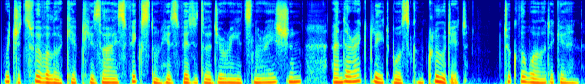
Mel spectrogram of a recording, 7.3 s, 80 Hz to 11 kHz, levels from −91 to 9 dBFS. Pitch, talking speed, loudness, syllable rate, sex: 155 Hz, 170 wpm, -17 LUFS, 5.5 syllables/s, male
